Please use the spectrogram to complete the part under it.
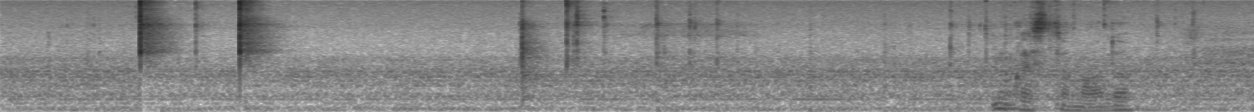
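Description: Scissors snip through cord.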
